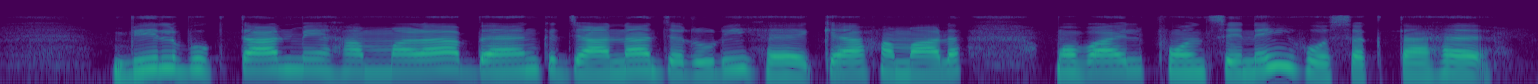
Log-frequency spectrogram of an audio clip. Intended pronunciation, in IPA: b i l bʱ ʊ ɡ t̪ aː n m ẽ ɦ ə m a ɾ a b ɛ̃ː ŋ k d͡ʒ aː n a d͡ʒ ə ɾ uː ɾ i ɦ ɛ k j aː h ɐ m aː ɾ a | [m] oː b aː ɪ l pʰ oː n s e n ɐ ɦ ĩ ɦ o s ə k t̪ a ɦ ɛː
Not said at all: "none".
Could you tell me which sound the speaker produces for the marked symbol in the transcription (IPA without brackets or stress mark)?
m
